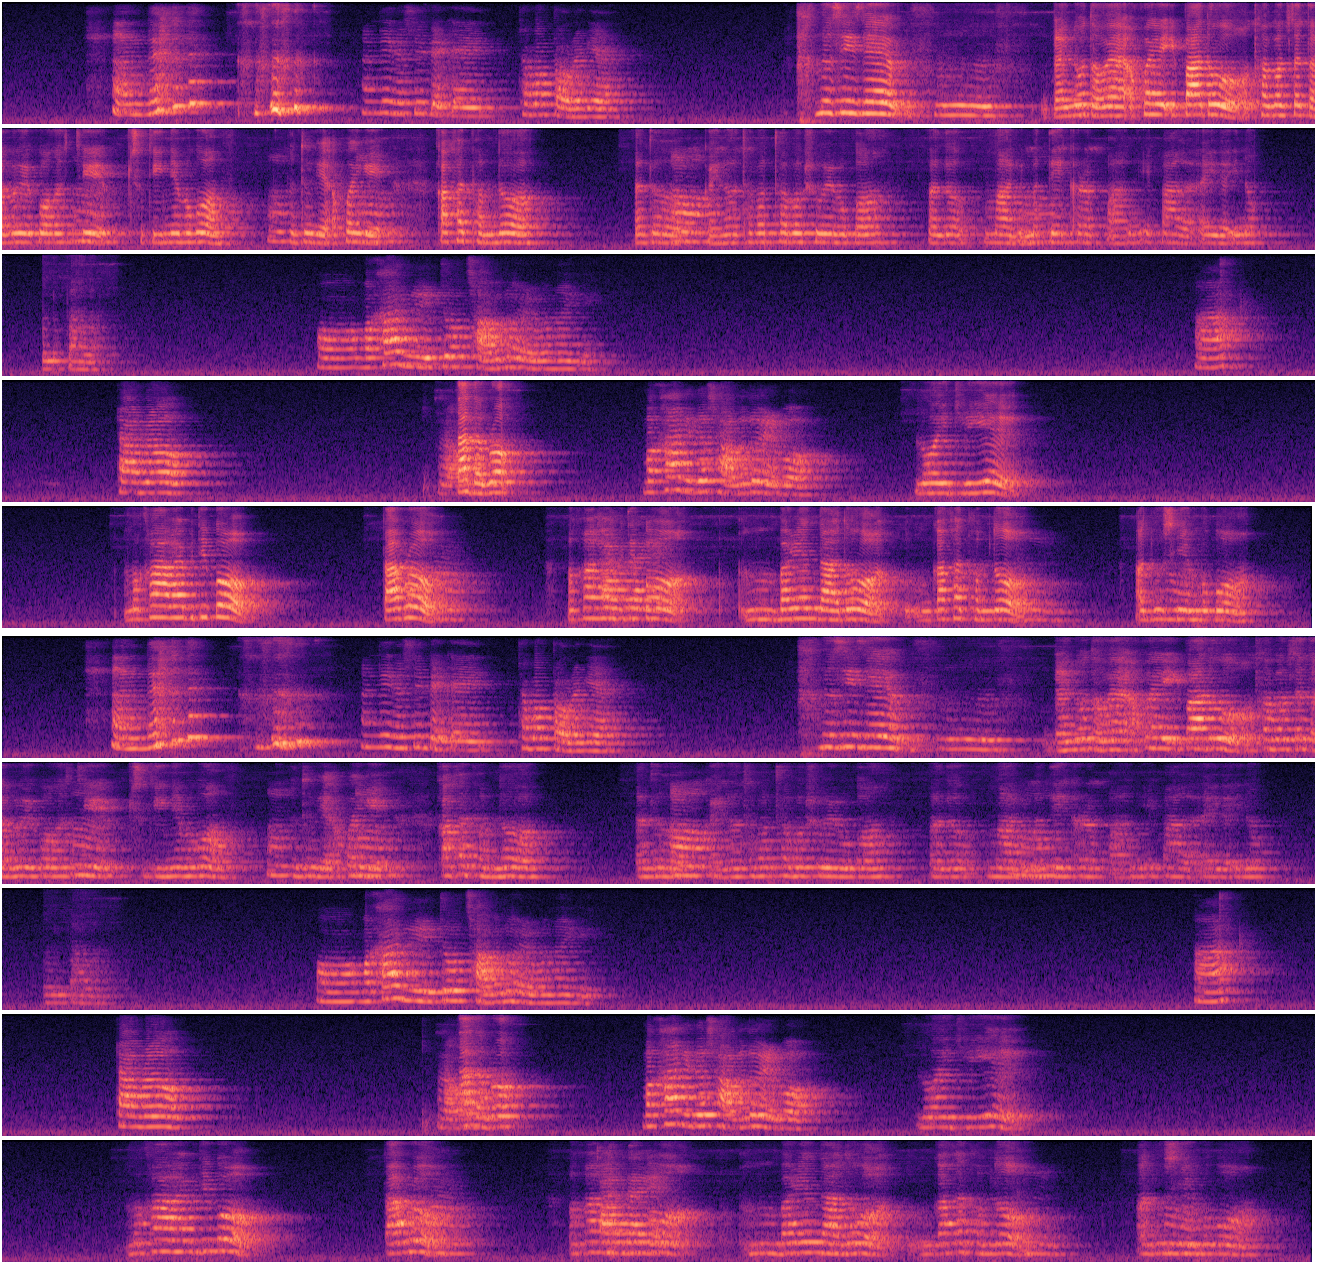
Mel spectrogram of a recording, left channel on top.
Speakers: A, on the right; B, on the left.
A: <unintelligible>
B: <unintelligible>
A: ꯅꯪꯗꯤ ꯉꯁꯤ ꯀꯩꯀꯩ ꯊꯕꯛ ꯇꯧꯔꯒꯦ
B: ꯉꯁꯤꯁꯦ ꯎꯝ ꯀꯩꯅꯣ ꯇꯧꯋꯦ ꯑꯩꯈꯣꯏ ꯏꯄꯥꯗꯣ ꯊꯕꯛ ꯆꯠꯇꯕꯒꯤ ꯀꯣ ꯉꯁꯤ
A: ꯎꯝ
B: ꯁꯨꯇꯤꯅꯦꯕꯀꯣ
A: ꯎꯝ
B: ꯑꯗꯨꯒꯤ ꯑꯩꯈꯣꯏꯒꯤ
A: ꯎꯝ
B: ꯀꯥ ꯀꯥꯈꯠꯐꯝꯗꯣ ꯑꯗꯣ
A: ꯑꯥ
B: ꯀꯩꯅꯣ ꯊꯕꯛ ꯊꯕꯛ ꯁꯨꯏꯌꯦꯕꯀꯣ ꯑꯗꯣ ꯃꯥꯒꯤ
A: ꯑꯥ
B: ꯃꯇꯦꯡ ꯈꯔ ꯄꯥꯡꯉꯦ ꯏꯄꯥꯒ ꯑꯩꯒ ꯏꯅꯧ ꯅꯨꯄꯥꯕ
A: ꯑꯣ ꯃꯈꯥꯒꯤꯗꯣ ꯁꯥꯕ ꯂꯣꯏꯔꯕꯣ ꯅꯣꯏꯒꯤ ꯍꯥꯥ ꯇꯥꯕ꯭ꯔꯣ ꯍꯜꯂꯣ
B: ꯇꯥꯗꯕ꯭ꯔꯣ
A: ꯃꯈꯥꯒꯤꯗꯣ ꯁꯥꯕ ꯂꯣꯏꯔꯕꯣ
B: ꯂꯣꯏꯗ꯭ꯔꯤꯌꯦ ꯃꯈꯥ ꯍꯥꯏꯕꯗꯤꯀꯣ ꯇꯥꯕ꯭ꯔꯣ
A: ꯎꯝ
B: ꯃꯈꯥ ꯍꯥꯏꯕꯗꯤꯀꯣ
A: ꯑꯥꯎ ꯇꯥꯏꯌꯦ
B: ꯎꯝ ꯕꯥꯔꯦꯟꯗꯥꯗꯣ
A: ꯎꯝ
B: ꯎꯝ ꯀꯥꯈꯠ ꯐꯝꯗꯣ
A: ꯎꯝ
B: ꯑꯗꯨ
A: ꯎꯝ
B: ꯁꯦꯝꯕꯀꯣ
